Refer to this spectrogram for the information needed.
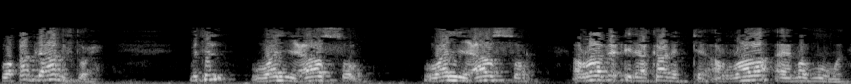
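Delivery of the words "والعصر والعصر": slow "والعصر", ending on a thick, vowelless ra; heavy final ra. Shown as a demonstration. Teacher gives an example of the third case, heavy ra. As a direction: draw out "والعصر" and close on a heavy ra. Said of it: "الحالة الثالثة إذا سكنت الراء وقبلها ساكن".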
